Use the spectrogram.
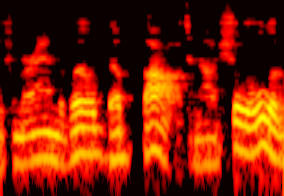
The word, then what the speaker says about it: baht: So cart will rhyme with baht.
